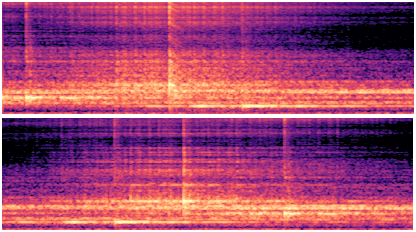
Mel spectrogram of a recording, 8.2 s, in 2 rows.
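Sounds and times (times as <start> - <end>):
ethnic percussion effects: 0.2 - 8.1.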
